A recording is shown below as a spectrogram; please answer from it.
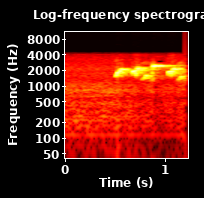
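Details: White-eared bulbul, a bird native to eastern Saudi Arabia, singing after being released: a brief run of clear whistled notes that waver up and down, starting halfway through after a quiet background.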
